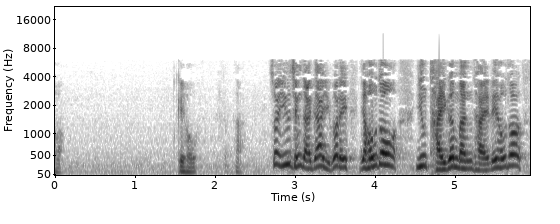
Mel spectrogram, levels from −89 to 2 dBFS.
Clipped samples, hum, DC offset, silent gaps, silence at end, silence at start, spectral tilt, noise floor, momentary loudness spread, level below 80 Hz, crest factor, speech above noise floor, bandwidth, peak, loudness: under 0.1%; none; under 0.1%; none; 0.1 s; 0 s; -6.5 dB/octave; -52 dBFS; 15 LU; -62 dBFS; 18 dB; 37 dB; 6.4 kHz; 0 dBFS; -16 LUFS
